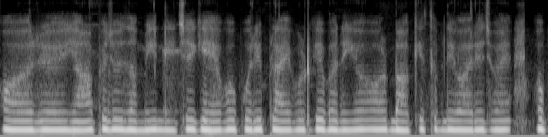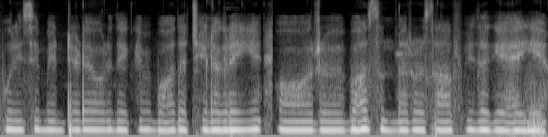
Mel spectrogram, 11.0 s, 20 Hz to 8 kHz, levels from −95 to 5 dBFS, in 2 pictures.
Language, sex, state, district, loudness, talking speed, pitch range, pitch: Magahi, female, Bihar, Gaya, -19 LUFS, 200 wpm, 190-200 Hz, 195 Hz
